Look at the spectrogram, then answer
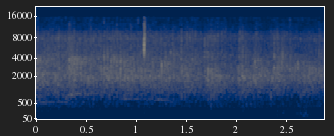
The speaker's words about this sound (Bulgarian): Ако ръкопляскаш точно сега, ръкопляскай като човек, който е благодарен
